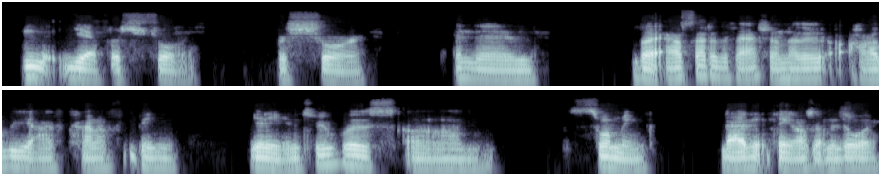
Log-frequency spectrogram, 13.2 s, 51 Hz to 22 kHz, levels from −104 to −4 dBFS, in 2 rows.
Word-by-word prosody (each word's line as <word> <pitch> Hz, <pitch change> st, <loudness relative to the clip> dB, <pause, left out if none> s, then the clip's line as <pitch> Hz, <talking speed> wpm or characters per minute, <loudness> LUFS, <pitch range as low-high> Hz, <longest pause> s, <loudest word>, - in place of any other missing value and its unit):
Y 110 Hz, -2 st, +3 dB, 0.2 s
yeah, 95 Hz, -3 st, +4 dB
for -, -, 0 dB
sure. 85 Hz, -2 st, -3 dB, 0.6 s
For -, -, -3 dB
sure. 75 Hz, -2 st, -1 dB, 0.7 s
And 95 Hz, -1 st, -4 dB
then 85 Hz, -2 st, -2 dB, 0.8 s
but, -, -, +5 dB
outside 100 Hz, +4 st, +2 dB
of 105 Hz, -, 0 dB
the 95 Hz, -, -5 dB
fashion, 90 Hz, -, 0 dB
another 95 Hz, +1 st, 0 dB
o -, -, -4 dB
hobby 90 Hz, 0 st, 0 dB
I've, 80 Hz, 0 st, -6 dB
kind 85 Hz, 0 st, +1 dB
of 85 Hz, -, -5 dB, 0.2 s
been 85 Hz, -3 st, -4 dB, 0.6 s
getting 85 Hz, -4 st, +4 dB
into 85 Hz, +7 st, -1 dB
was, 105 Hz, -4 st, +1 dB
um, 75 Hz, -1 st, -5 dB, 0.6 s
swimming. 80 Hz, -5 st, +1 dB, 0.6 s
That, 85 Hz, 0 st, +8 dB
I -, -, +9 dB
didn't 90 Hz, -, 0 dB
think 80 Hz, -1 st, +4 dB
I -, -, +3 dB
was 80 Hz, -, 0 dB
gonna 80 Hz, -, +1 dB
enjoy. 85 Hz, -1 st, +2 dB
85 Hz, 150 wpm, -25 LUFS, 80-95 Hz, 0.8 s, I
